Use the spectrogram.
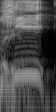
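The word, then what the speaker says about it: Daleiden: It's D-A-L-E-I-D-E-N. – Oh, second D, okay. – Yeah. So Deladian.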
